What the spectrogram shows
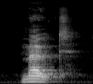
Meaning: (noun) mew (bird cage for moulting birds); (verb) inflection of muiten: 1. first/second/third-person singular present indicative 2. imperative
- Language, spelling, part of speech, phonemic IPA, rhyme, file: Dutch, muit, noun / verb, /mœy̯t/, -œy̯t, Nl-muit.ogg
